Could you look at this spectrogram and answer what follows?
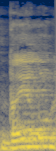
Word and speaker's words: dialogue: لفته للسلم بتاع الكلمه كلمه ديالوج هتلاقي في الاخر اليو والاي الحرفين دول مش بيتنطق اوكي طب هي محظوظه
